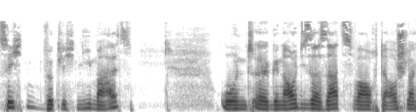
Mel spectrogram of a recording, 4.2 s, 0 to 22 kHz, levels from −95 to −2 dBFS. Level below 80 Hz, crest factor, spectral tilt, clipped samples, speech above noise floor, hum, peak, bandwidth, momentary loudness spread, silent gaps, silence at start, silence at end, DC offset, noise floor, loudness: -62 dBFS; 18 dB; -6 dB/octave; under 0.1%; 28 dB; none; -14 dBFS; 10 kHz; 6 LU; none; 0 s; 0 s; under 0.1%; -59 dBFS; -31 LUFS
